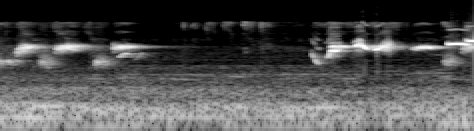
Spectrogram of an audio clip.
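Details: Oriental magpie-robin in a caged-bird training recording: harsher, lower squawking notes and short slurred whistles in two bursts separated by a quiet gap of about a second and a half.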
